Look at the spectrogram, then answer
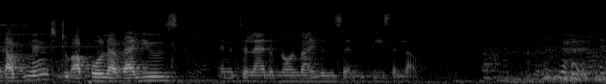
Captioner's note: bell rings; laughter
